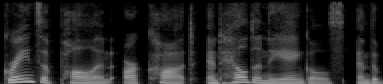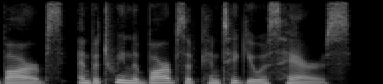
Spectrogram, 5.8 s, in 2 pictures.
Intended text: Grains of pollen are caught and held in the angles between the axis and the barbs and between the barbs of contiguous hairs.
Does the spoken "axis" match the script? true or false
false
